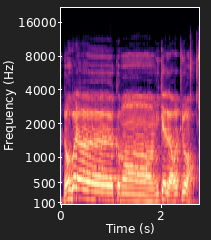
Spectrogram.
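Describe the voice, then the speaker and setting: A man's voice: a little high, measured pace. A man with a French accent chatting casually as an amateur radio operator, in a hesitant, rambling, repetitive way. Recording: roomy, echoing room sound.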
